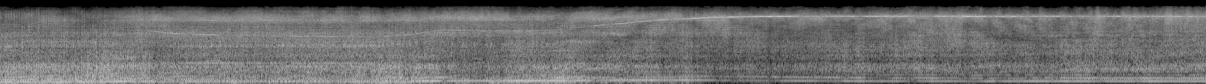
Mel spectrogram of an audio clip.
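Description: A truck's diesel engine roars loudly and revs higher as it pulls a heavy sled.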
